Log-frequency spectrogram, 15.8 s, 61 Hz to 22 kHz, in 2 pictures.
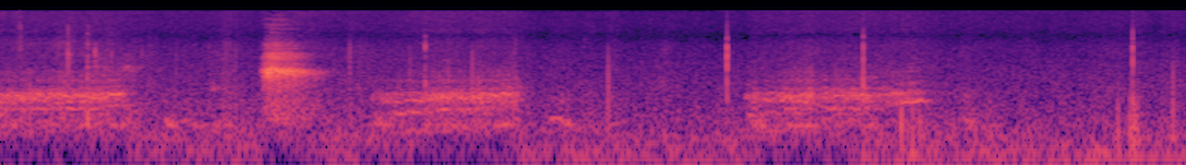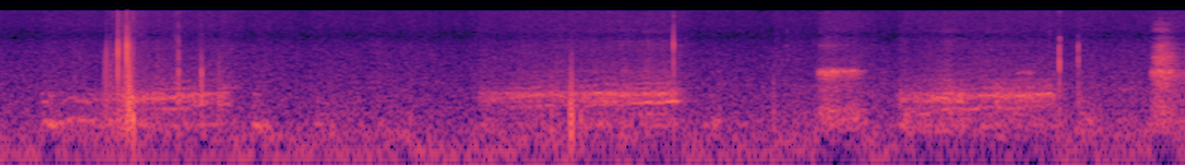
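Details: A 10-week-old female Bichon Frise x Jack Tzu puppy, asleep in her favourite spot under a table, snores softly, each raspy breath rising and fading every two to three seconds.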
